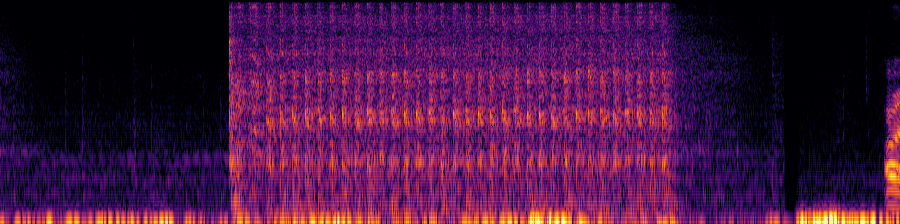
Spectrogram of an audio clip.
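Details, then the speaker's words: Suzuki Samurai on a makeshift distributor trigger ignition with a ballast resistor. It catches after cranking, runs harsh and uneven at about four beats a second, then dies. The ignition wasn't working, so the owner went back to the original coil setup. "because I'm having issues with uh [Music] you know using that makeshift whatever you want to call it ignition on my distributor it's just not working"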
